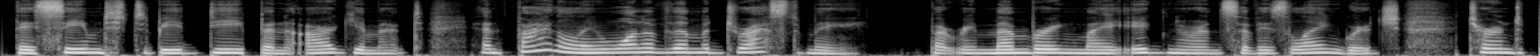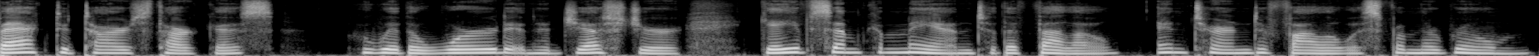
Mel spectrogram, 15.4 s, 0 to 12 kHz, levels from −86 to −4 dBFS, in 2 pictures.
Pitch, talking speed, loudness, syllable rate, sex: 205 Hz, 180 wpm, -21 LUFS, 5.2 syllables/s, female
